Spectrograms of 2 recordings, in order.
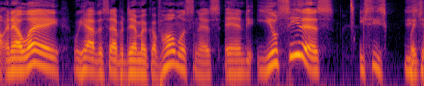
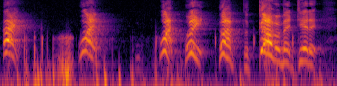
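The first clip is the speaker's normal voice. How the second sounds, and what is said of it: Imitation of a ranting homeless person. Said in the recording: “A pretty good homeless impression.”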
